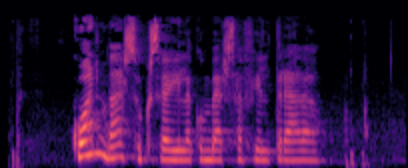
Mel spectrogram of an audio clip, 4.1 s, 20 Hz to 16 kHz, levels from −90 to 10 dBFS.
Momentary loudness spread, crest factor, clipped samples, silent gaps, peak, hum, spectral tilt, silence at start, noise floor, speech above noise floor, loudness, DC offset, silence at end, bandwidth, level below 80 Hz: 25 LU; 24 dB; under 0.1%; none; -4 dBFS; none; -3 dB/octave; 0.15 s; -66 dBFS; 41 dB; -26 LUFS; under 0.1%; 0.4 s; 11.5 kHz; -70 dBFS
